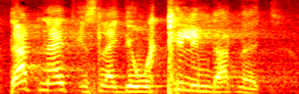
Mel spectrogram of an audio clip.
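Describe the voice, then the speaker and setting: A man's voice: fairly high pitch, fairly quick, sharp tone, in a large hall. A man preaching a sermon as pastor, emphatic and acting out the conversations he retells. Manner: emphatic preaching, acts out quoted exchanges.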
